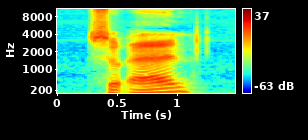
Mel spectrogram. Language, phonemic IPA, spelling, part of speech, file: Arabic, /su.ʔaːl/, سؤال, noun, Ar-سؤال.ogg
- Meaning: 1. verbal noun of سَأَلَ (saʔala) (form I) 2. question 3. request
